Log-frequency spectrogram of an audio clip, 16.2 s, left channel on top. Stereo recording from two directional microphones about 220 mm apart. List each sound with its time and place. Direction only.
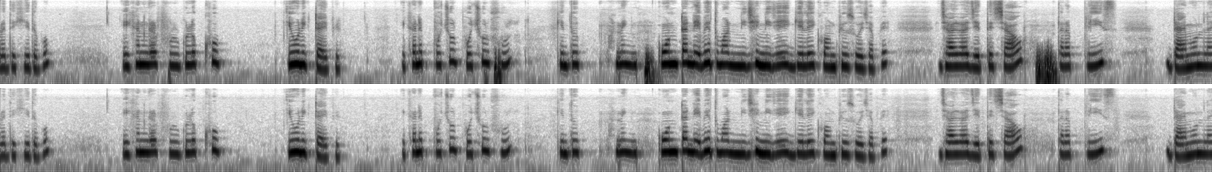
0.0 s speech: 20° left (ahead or behind)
